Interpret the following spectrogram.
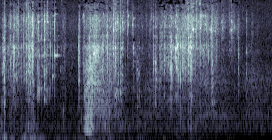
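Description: Hand digging tool scraping and raking through dump soil packed with broken glass and crockery, giving a run of irregular clinks and gritty scrapes.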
